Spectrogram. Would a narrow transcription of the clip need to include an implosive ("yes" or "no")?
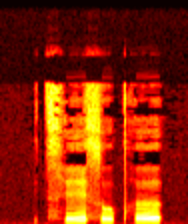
no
